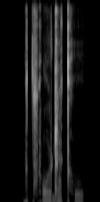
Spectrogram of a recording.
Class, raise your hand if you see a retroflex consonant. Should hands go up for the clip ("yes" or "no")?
yes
